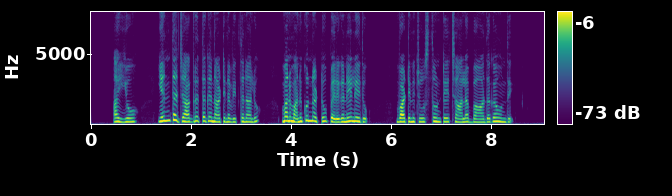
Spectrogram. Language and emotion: Telugu, sad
